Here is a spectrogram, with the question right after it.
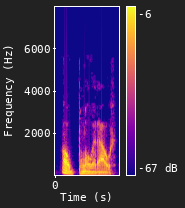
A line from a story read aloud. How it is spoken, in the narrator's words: Ronnie muttered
